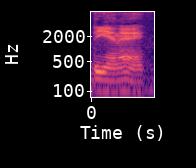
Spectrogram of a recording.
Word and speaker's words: DeNA: distribution company in Japan called DNA, which is spelled DENA, like stylized to be like that.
